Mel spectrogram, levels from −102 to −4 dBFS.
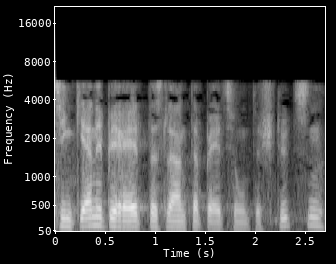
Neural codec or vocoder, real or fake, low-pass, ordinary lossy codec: none; real; 5.4 kHz; none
